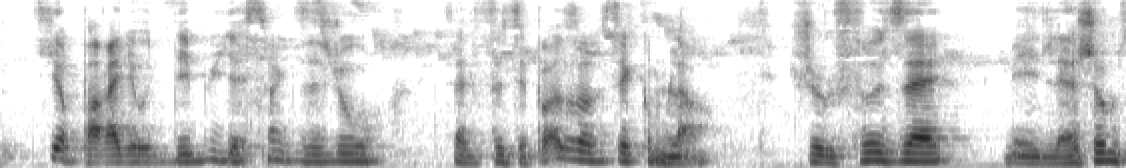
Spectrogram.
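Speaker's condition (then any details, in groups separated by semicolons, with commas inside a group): Primary progressive multiple sclerosis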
